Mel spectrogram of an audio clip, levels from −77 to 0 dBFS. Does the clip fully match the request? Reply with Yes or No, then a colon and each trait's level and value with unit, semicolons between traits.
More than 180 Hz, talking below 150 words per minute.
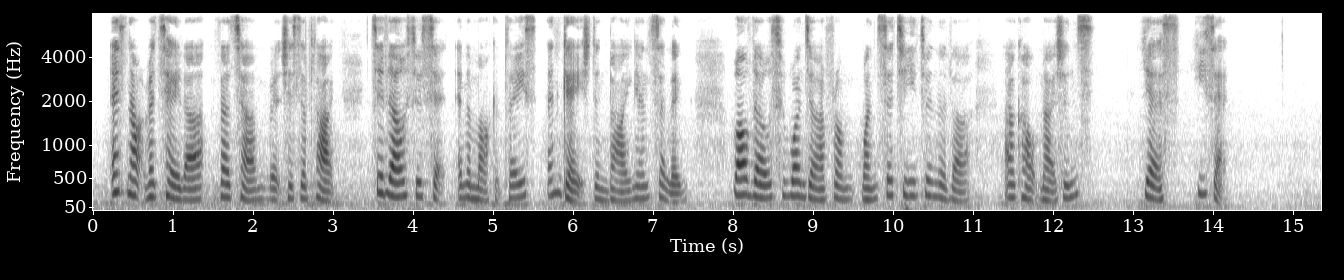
Yes: high, 190 Hz; average, 140 wpm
